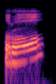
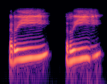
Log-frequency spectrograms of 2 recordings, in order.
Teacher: Ro ini tebal, naik ya, pangkal lidah. Ri, ri ini tipis ya, tidak naik. Pangkal lidahnya tidak naik. Kemudian ru ini naik lagi.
